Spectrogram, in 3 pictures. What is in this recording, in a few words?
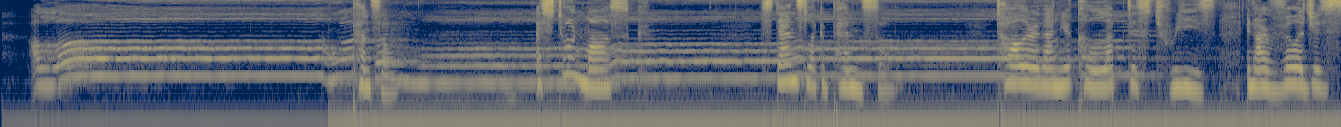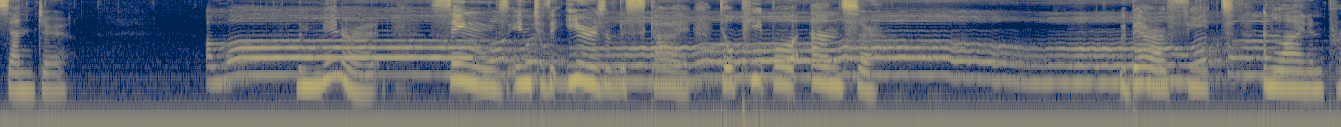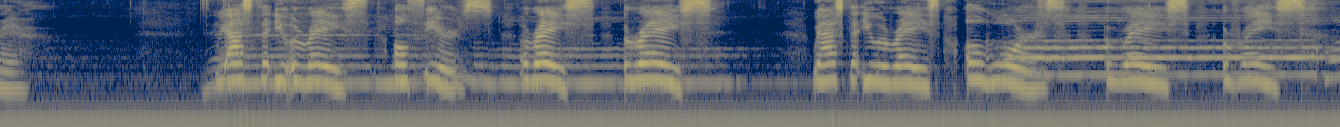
English; Pencil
